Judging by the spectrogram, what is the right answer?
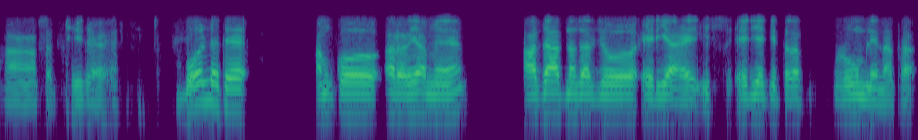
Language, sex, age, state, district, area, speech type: Urdu, male, 30-45, Bihar, Araria, rural, conversation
